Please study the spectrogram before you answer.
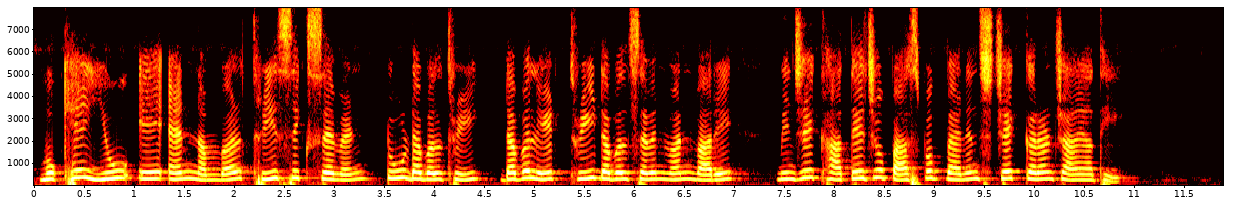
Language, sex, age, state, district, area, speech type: Sindhi, female, 30-45, Gujarat, Kutch, urban, read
